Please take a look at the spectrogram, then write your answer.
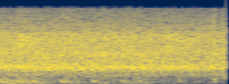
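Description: A football stadium crowd roaring in a steady, loud, dense wash of noise early in a game, with no distinct voices standing out.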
